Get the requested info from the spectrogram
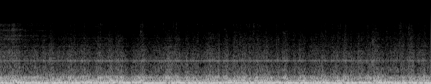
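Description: Steady low rumble of a moving car heard from inside the cabin: engine and road noise, with a faint steady high tone running through it.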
